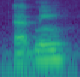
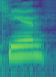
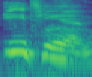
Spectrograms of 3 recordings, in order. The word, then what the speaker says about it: Etienne: Etney. I don't think it's pronounced Etney. Jacksonville's running back. Dude has- Etienne. Etienne.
